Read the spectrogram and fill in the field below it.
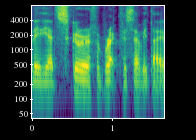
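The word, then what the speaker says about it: skyr: didn't stop running and he said he had scurrier for breakfast every day like s k y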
